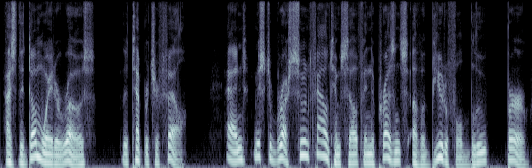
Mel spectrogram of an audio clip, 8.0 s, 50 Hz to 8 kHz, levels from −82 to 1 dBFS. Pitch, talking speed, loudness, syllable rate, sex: 125 Hz, 165 wpm, -17 LUFS, 4.9 syllables/s, male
